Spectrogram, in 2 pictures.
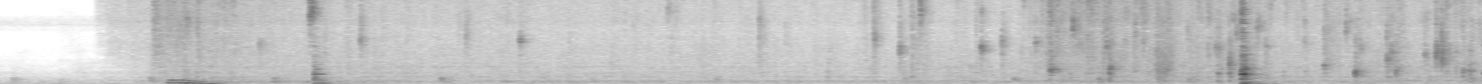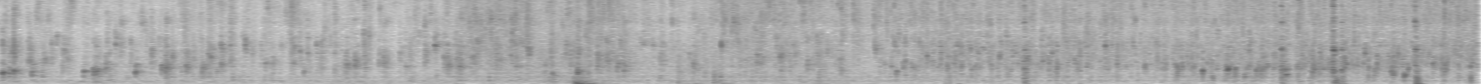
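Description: Flour-and-breadcrumb-coated fish sizzling as it deep-fries in hot oil in a wok. The sizzle starts about a second and a half in and grows louder and denser as the fish cooks, with scattered pops and crackles and a single dull knock about two-thirds of the way through.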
